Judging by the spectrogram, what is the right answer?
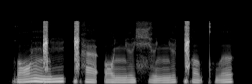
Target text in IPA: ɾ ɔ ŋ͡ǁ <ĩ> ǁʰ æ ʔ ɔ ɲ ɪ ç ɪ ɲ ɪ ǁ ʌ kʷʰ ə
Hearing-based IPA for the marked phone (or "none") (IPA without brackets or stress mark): i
